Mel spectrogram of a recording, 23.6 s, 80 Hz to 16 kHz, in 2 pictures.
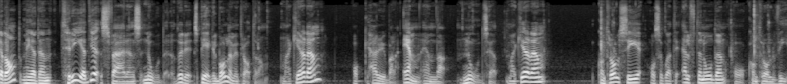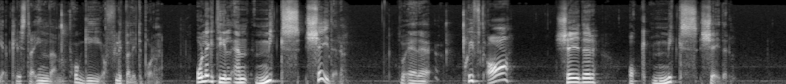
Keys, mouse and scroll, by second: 3.8 click, 6.0 click, 6.8 click, 8.9 ctrl+c, 9.8 click, 11.2 ctrl+v, 12.6 g, 13.3 click, 17.6-18.4 scroll up 2, 18.7 shift+a, 22.3 click.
